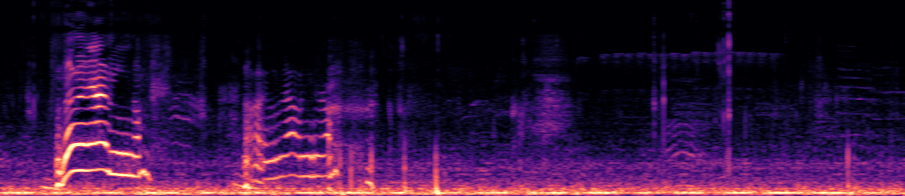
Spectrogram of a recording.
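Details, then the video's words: Angry hungry pregnant stray cat after being given food: two wavering, quavering meows about two seconds apart, the first louder, followed by quiet with steady low hum and faint clicks. "Angry poor hungry Pregnant Cat. I gave him food. Attacked me"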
